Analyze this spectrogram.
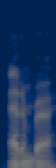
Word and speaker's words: Edinburgh: in edinburgh edinburgh edinburgh edinburgh edinburgh there's no g at the end it's pronounced okay i've heard they have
